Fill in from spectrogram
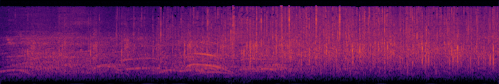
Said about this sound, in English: Well, your members are clapping for you. Oh, not bad, huh?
